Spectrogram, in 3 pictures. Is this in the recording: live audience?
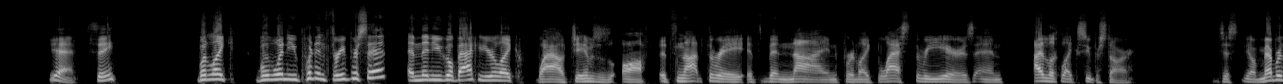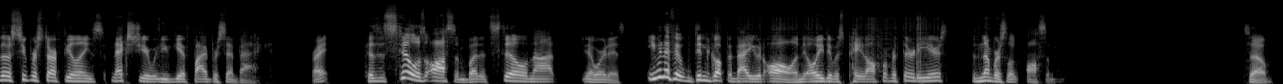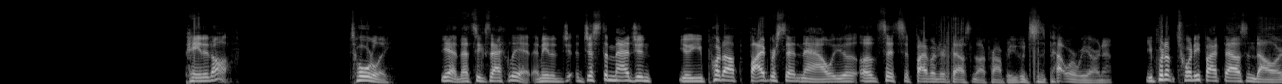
yes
